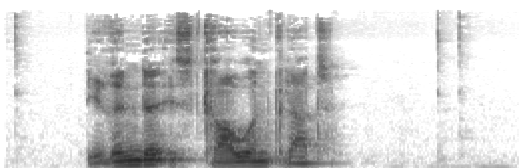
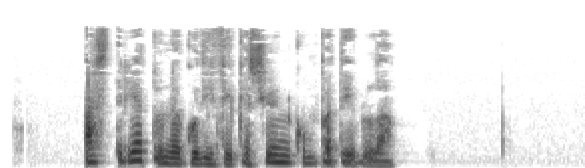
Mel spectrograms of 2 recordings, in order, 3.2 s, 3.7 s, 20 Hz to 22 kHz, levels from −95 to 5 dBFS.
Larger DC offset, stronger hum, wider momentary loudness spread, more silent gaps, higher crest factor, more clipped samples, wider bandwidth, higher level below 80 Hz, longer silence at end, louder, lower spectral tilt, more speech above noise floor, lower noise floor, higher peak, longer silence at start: neither; neither; first, 15 LU vs 7 LU; neither; about the same, 20 dB vs 24 dB; neither; first, 16.5 kHz vs 11.5 kHz; about the same, -56 dBFS vs -60 dBFS; about the same, 1.2 s vs 1.2 s; first, -19 LUFS vs -22 LUFS; second, -4 dB/octave vs -6 dB/octave; about the same, 52 dB vs 55 dB; second, -71 dBFS vs -76 dBFS; about the same, -2 dBFS vs 0 dBFS; about the same, 0.55 s vs 0.55 s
